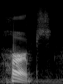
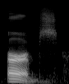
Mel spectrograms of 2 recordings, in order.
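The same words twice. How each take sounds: First: It is said the British way. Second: It is said the American way. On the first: "in Acharaland they say herbs" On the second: "in the U S we say herbs"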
